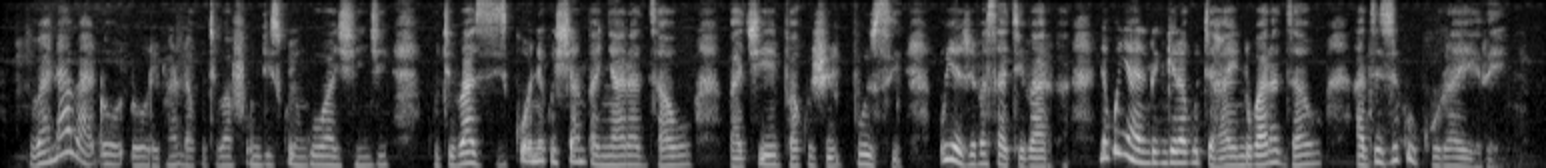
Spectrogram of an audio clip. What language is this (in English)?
Ndau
